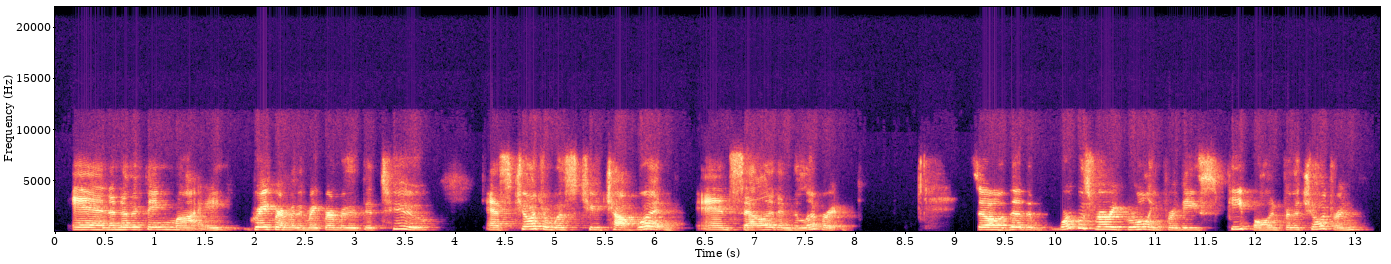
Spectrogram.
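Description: A woman with fairly even intonation and a fairly slow pace, audible room echo, and a quiet background. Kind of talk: lecture. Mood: earnest, reflective. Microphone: webcam.

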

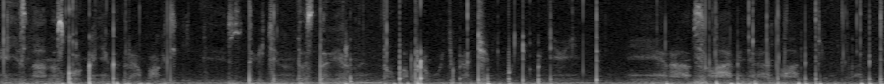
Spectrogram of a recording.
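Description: Whispering, a soft-spoken woman talks at a moderate pace. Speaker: ASMR creator. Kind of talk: ASMR whisper, bedtime facts. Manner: close, soft ASMR whisper. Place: home room. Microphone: studio mic.

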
